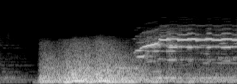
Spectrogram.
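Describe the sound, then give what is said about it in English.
A horse neighs loud, starting with a rough, breathy burst that rises into a high, quavering whinny held until the sound cuts off. “And on the other side of the road, the gray clad corporal sits astride his horse waiting for you.”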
